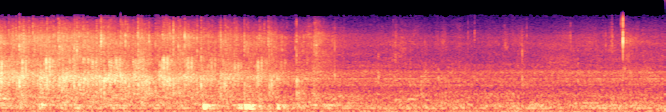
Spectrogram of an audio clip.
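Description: An audience at a formal ceremony gives a round of applause, dense clapping that starts fairly loud and gradually thins and fades to a softer patter.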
